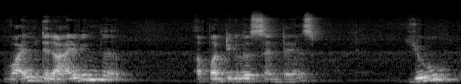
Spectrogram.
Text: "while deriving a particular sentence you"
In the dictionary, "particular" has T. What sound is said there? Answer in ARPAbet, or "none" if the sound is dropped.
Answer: T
